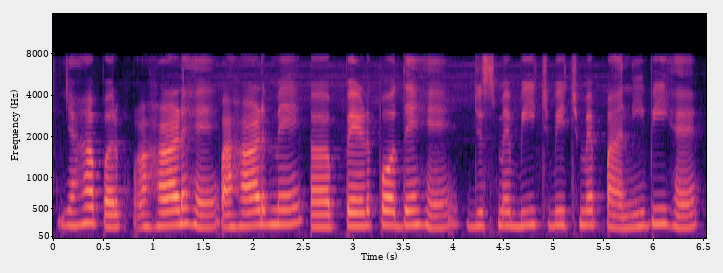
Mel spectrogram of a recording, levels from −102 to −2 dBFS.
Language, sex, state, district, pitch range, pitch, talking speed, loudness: Hindi, female, Bihar, Araria, 205-235 Hz, 220 Hz, 140 wpm, -32 LUFS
